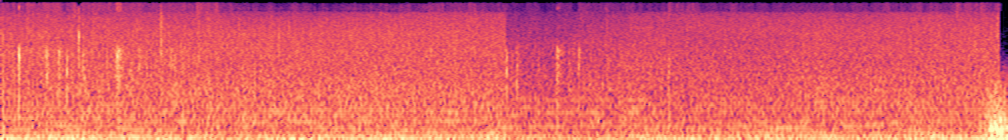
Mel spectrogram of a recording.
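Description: In a Minecraft lightning storm on a pirate island, steady rain hisses and patters without a break, with low thunder rumbling underneath and a sharper crack right at the end.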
